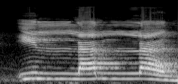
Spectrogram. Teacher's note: dinya dua harakat nanya satu harakat jangan sampai nyeret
